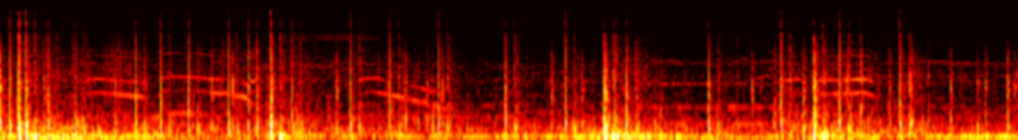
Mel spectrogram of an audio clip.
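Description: Fireworks going off in rapid succession: many sharp bangs and crackles, with the loudest bursts just after the start and again about six and eight seconds in.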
